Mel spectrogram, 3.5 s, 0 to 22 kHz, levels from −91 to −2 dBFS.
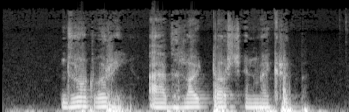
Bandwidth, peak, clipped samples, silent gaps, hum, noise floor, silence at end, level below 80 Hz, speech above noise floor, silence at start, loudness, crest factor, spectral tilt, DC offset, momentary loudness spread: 14.5 kHz; 0 dBFS; 0.1%; none; none; -35 dBFS; 0.25 s; -16 dBFS; 26 dB; 0.25 s; -12 LUFS; 10 dB; -7 dB/octave; under 0.1%; 7 LU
